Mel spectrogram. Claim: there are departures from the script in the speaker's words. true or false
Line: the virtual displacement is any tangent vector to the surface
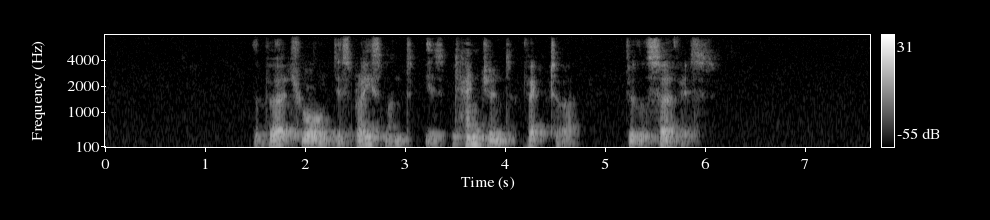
true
